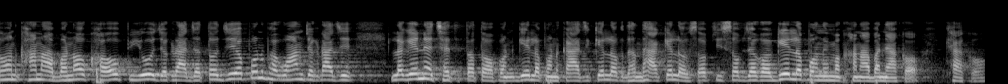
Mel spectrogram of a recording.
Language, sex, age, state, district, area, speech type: Maithili, female, 45-60, Bihar, Darbhanga, rural, spontaneous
